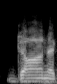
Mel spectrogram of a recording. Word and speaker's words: Dana: Her name is Donna Konza. It's spelled Dana, but she pronounces it Donna.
